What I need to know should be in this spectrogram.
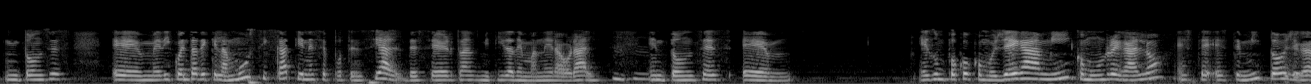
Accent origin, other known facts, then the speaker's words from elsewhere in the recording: Cotopaxi, Ecuador; También en Cotopaxi, de donde yo soy, está el Huaco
